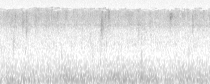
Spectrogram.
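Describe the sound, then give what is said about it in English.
A thunderstorm with rain: faint, steady rainfall hissing evenly throughout, with a low rumbling underneath and no clear breaks. “I get really scared of thunder, and I didn't want to be all alone while it's going on.”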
